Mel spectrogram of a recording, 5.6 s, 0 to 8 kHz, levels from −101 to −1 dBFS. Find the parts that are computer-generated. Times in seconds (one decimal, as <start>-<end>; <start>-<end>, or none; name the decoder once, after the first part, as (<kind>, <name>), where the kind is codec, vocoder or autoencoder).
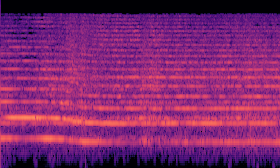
1.6-3.3 (vocoder, BigVGAN v2)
